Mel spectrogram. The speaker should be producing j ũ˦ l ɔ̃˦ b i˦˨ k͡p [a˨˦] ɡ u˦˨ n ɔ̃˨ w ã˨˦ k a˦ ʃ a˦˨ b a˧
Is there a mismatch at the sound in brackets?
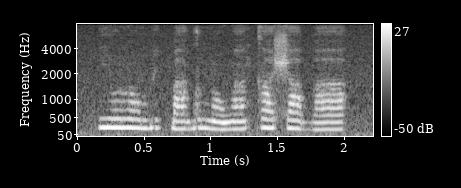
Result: no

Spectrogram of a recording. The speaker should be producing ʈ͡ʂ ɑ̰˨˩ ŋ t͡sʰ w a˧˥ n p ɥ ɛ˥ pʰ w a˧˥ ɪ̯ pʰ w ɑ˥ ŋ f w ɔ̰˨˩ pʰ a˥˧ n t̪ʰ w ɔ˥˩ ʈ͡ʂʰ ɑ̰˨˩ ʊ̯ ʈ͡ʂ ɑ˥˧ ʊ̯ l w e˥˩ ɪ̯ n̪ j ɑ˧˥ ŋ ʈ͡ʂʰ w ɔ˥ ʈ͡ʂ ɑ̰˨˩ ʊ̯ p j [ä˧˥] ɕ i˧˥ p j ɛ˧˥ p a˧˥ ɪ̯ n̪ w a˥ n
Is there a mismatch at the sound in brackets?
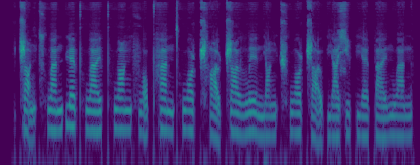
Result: no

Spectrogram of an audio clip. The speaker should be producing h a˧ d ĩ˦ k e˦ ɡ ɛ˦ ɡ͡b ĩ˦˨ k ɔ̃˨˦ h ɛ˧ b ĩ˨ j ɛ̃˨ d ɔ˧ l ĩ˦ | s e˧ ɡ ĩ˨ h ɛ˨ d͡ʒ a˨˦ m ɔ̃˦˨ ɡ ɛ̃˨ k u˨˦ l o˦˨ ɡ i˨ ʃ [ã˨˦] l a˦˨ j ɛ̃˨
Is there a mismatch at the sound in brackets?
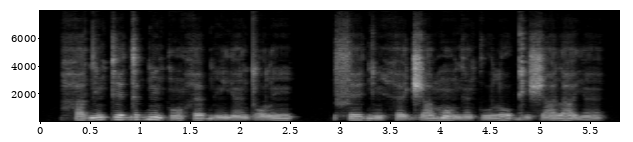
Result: yes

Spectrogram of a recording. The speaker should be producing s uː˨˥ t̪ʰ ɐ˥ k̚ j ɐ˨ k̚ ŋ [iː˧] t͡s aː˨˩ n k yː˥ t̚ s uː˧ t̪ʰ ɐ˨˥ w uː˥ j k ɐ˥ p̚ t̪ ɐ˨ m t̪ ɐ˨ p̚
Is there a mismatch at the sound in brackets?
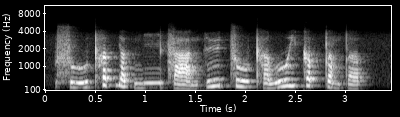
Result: yes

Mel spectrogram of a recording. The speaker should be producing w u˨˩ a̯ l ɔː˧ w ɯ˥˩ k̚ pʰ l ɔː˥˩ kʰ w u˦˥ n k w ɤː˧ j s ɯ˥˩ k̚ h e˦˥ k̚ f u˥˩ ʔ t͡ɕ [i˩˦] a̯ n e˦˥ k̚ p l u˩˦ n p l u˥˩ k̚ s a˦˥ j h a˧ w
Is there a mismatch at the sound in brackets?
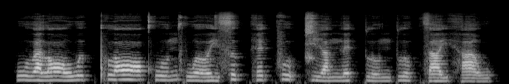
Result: yes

